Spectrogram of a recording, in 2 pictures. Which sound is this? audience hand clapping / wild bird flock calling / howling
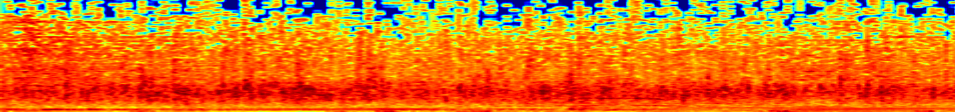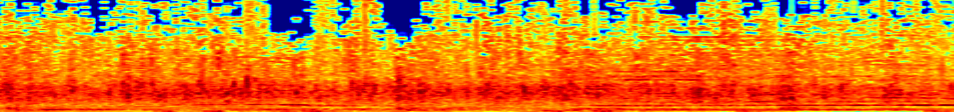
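audience hand clapping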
